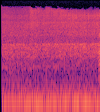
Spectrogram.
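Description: Kansas City Southern diesel locomotive running as it rolls slowly past, a steady low rumble.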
